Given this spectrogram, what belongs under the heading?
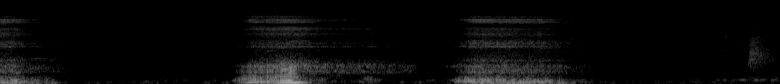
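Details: Sleeping girl snoring: two long, rough, low breaths about two seconds apart, each with a quieter tail, in a quiet room; snoring during sleep.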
